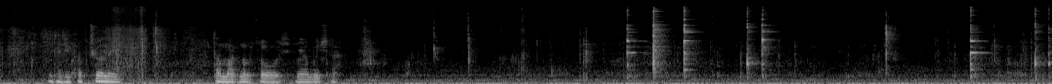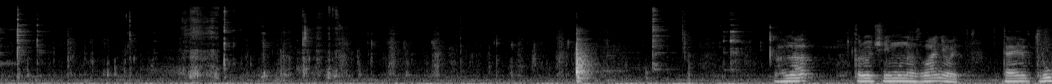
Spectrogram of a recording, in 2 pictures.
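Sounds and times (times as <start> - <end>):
chewing: 3.6 - 6.0, 7.8 - 16.3.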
